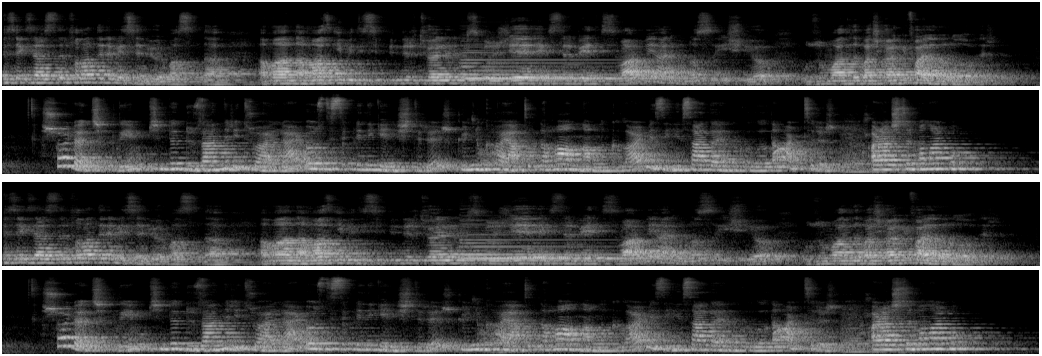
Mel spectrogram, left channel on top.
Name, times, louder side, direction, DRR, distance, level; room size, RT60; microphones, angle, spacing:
voice 1, 0.0-7.7 8.0-9.9 15.2-15.5 18.7-19.0 19.3-19.4, left 1 dB, 55° left, -2 dB, 0.7 m, -24 dB
Acoustic guitar, 4.6-7.8, equal, 10° right, 0.7 m, -29 dB
voice 2, 10.8-19.9, left 1 dB, 15° left, -1 dB, 0.4 m, -23 dB
3.0 x 2.6 x 3.0 m, 1.5 s
head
